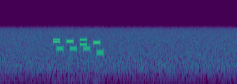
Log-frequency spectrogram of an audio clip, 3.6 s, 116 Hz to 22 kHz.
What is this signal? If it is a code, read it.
Multi-frequency trunk signalling (R2, with the far end's replies), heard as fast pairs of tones, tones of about 100 ms. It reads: 9673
